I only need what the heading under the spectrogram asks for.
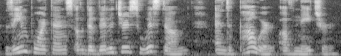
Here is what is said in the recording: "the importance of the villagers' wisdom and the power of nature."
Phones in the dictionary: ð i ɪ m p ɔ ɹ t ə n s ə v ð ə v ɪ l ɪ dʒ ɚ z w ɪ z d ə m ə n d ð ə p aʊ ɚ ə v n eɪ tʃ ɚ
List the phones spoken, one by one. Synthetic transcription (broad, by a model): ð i ɪ m p ɔ ɹ t ə n s ə v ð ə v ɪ l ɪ dʒ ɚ s w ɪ s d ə m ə n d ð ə p aʊ ɚ ə v n eɪ tʃ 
